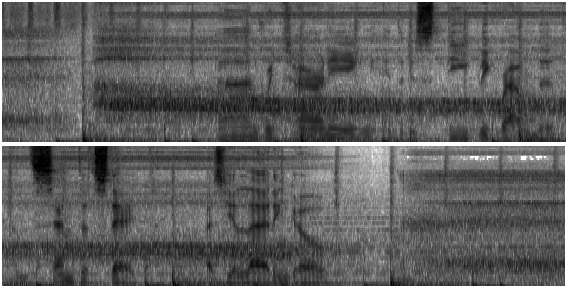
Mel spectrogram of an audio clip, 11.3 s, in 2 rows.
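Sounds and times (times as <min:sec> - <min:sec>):
deep breath in during a guided slow calming breathing exercise: 0:00.0 - 0:11.2
speech: 0:02.6 - 0:09.1.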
